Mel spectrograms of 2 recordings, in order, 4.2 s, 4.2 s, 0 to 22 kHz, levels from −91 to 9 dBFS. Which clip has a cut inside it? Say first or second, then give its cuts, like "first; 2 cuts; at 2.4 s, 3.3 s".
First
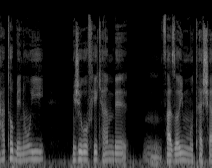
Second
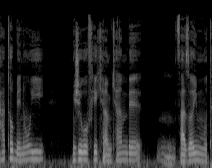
first; 1 cut; at 2.0 s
